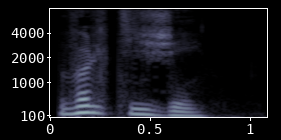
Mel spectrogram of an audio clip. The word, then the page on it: voltiger: francais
